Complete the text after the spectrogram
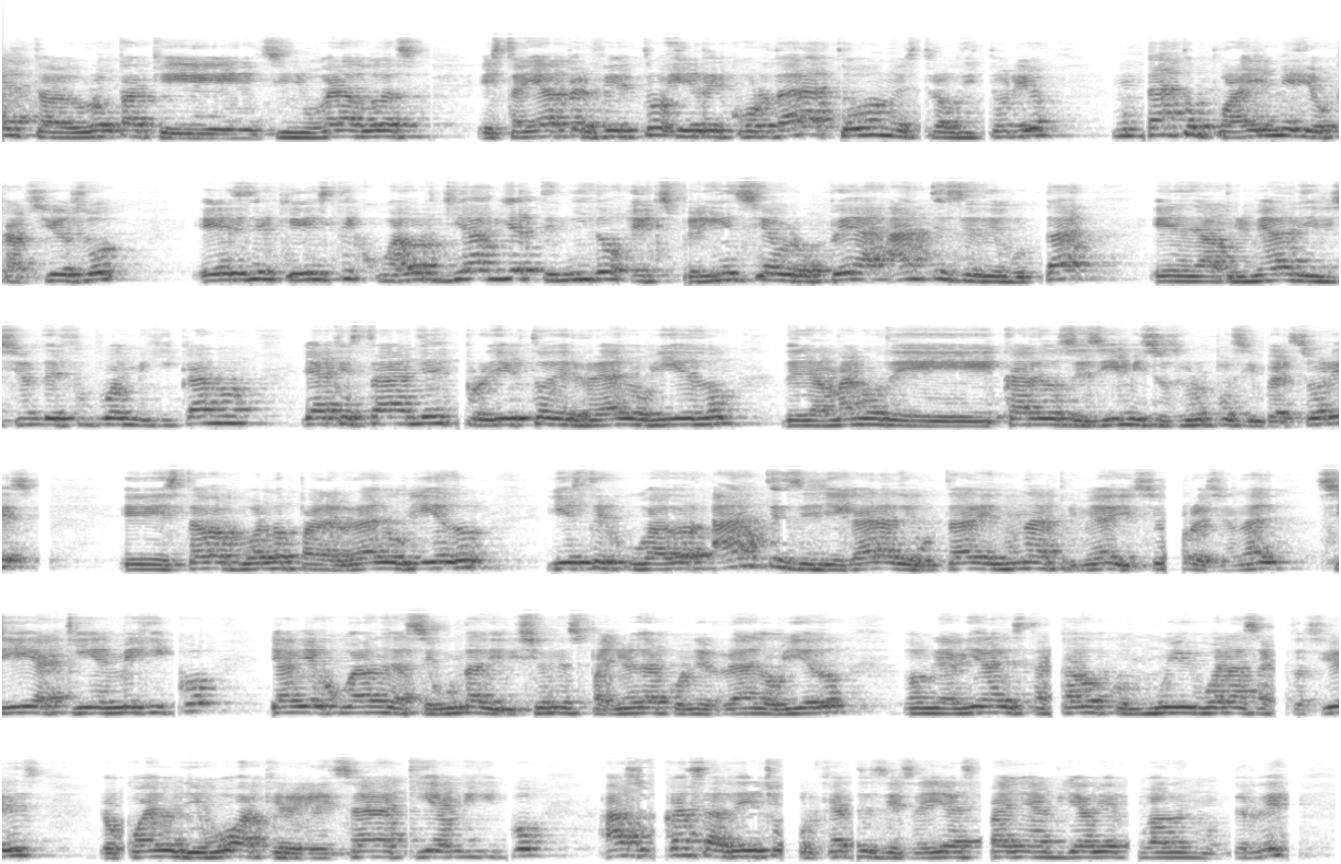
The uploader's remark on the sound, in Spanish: Disculpas por las fallas tecnicas de audio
